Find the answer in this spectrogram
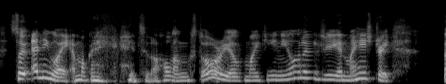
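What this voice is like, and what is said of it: Mostly British accent, slight South African. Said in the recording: “I've got like, I don't know, 80% British, 20% South African ... when I go back to South Africa, everyone thinks I'm British, and then the Brits will think I'm South African”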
